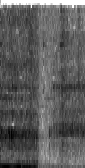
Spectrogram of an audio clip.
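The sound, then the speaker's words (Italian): A sleeping person snoring: one rough, droning breath with a low buzzing tone that lasts under half a second, then drops away into quiet background noise. “e senti come russa”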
